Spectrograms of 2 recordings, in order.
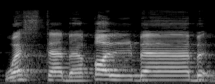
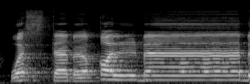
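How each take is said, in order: First: The long vowel after 'baq' is stressed. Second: The long vowel after 'baq' is stressed.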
